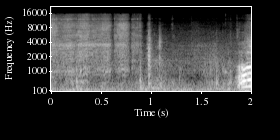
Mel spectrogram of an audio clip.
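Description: Fishing reel's drag briefly giving line under a hooked catfish's pull, the drag set very light; then faint ticks, with a man's shout near the end.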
